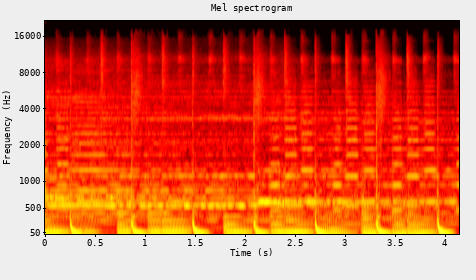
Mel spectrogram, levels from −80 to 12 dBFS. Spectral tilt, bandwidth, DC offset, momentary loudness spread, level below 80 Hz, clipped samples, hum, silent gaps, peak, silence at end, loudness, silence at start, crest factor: -5 dB/octave; 17.5 kHz; under 0.1%; 2 LU; -18 dBFS; under 0.1%; none; none; -4 dBFS; 0 s; -16 LUFS; 0 s; 10 dB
